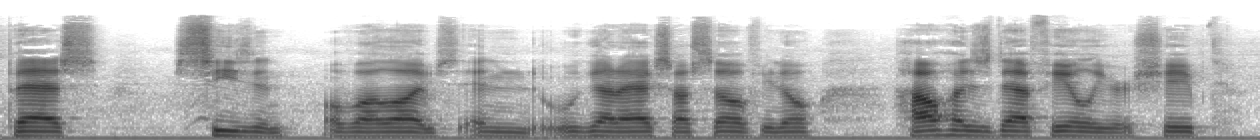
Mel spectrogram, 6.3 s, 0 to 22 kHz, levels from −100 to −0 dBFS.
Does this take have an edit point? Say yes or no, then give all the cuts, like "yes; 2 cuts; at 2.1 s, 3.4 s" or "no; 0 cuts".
no; 0 cuts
